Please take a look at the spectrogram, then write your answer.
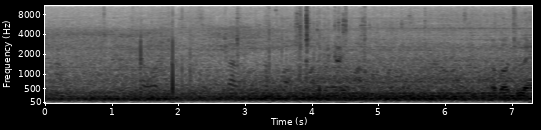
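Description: Steady cabin rumble aboard an Airbus A380 descending toward Hong Kong, a broad low roar of engines and airflow with faint clicks and rustles, holding constant throughout with no voices.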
